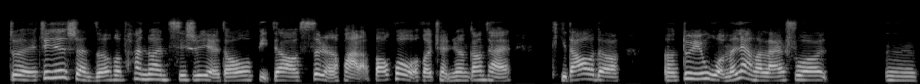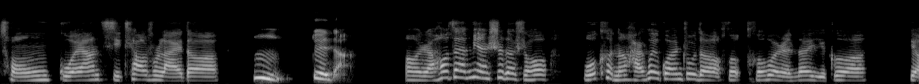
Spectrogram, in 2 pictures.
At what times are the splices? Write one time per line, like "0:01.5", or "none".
0:11.6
